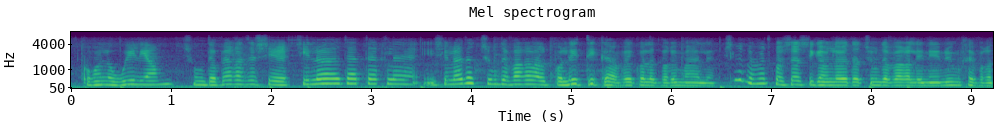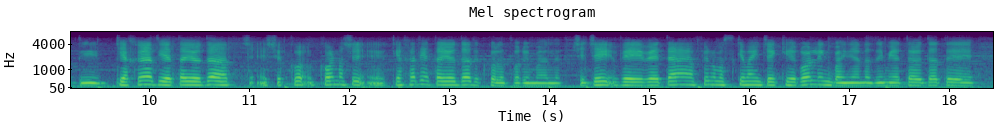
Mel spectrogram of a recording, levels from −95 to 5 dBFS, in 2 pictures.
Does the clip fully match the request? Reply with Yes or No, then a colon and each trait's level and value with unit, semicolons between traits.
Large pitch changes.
No: average, 3.8 semitones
